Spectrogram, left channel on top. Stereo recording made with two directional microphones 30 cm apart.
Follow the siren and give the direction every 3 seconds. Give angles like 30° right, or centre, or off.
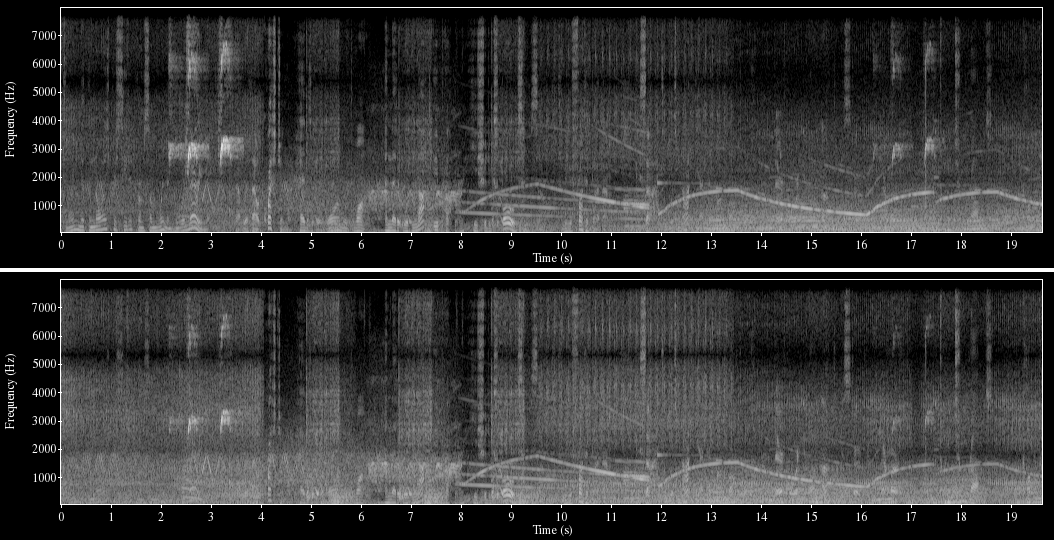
60° right, 50° right, 40° right, 30° right, centre, 30° left, 50° left.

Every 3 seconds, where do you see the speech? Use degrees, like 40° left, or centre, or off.
50° left, 30° left, 10° left, 20° right, 40° right, 50° right, 60° right.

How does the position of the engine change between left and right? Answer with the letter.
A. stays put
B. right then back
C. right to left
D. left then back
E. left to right
A.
